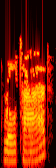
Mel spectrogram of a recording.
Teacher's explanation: They may become focused on particular things like pronouncing I like ah, like roll tide.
